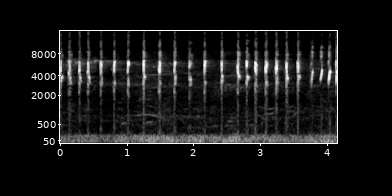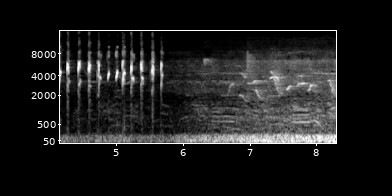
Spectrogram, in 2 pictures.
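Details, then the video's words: Lovebird singing as training audio for other lovebirds: steady rapid high chips, speeding into a denser burst, then broken off by a rising rush of noise. "Masteran Ampuh Burung Love Bird"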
